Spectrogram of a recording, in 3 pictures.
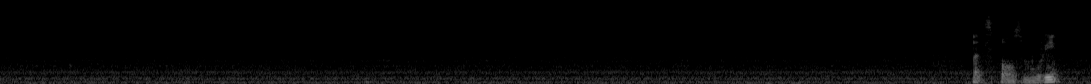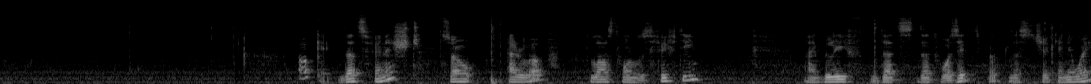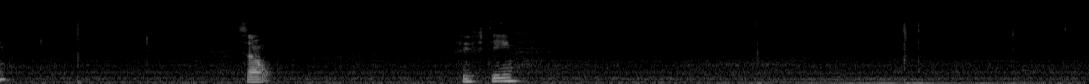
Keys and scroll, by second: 15.8 Up, 19.7 Down, 20.8-21.7 typing, 24.2 typing, 29.4 Up, 30.9-32.7 typing.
